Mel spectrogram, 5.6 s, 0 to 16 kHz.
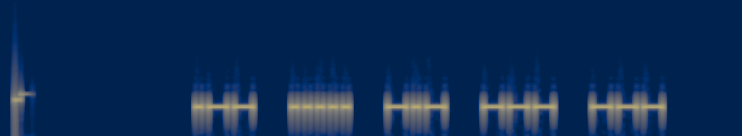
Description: Morse code, heard as a keyed tone, about 25 wpm, spaced as for 18 wpm, 700 Hz. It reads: W5KOO
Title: USA Call Signs - 5 Characters - 2x Character Spacing - 25wpm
